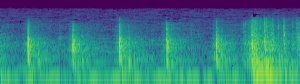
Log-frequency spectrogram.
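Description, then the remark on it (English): Five firm knocks on a wooden front door of a house at a steady, deliberate pace, each a dull thunk, followed by a heavier rattling thump as the door is pulled open. “Oh, there's the front door now.”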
